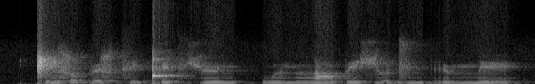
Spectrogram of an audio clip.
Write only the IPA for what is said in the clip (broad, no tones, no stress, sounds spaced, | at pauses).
ǁ e ɬ o p ø ɬ t͡s i ǃʼ e t͡s ç ø n | w ɯ n lː ɑ p e ç ɯ d͡z y n p r ø mː e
